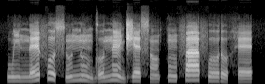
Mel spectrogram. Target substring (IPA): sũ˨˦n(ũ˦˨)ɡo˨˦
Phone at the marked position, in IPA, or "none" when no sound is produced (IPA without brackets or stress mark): ũ˦˨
